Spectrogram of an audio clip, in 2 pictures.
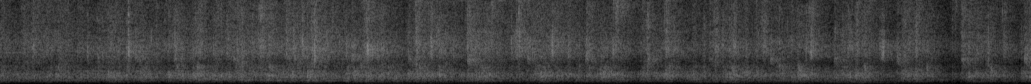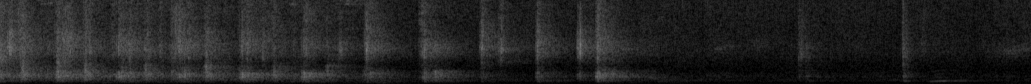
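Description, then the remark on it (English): An audience gives a round of applause for a speaker being introduced, clapping steadily for several seconds in a dense wash that thins into scattered individual claps before fading out. No one speaks. “All right, give us a round of applause”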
